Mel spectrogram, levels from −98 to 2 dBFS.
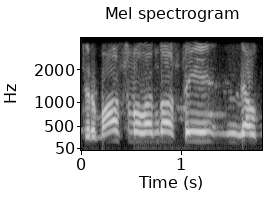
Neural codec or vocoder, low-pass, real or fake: none; 3.6 kHz; real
